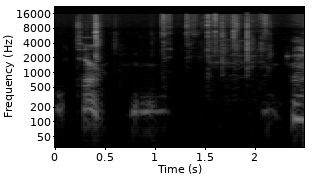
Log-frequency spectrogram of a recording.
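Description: Small clicks and crinkles from a stack of foil trading-card packs being handled and squared by hand. Several clicks come in the second half, and a brief murmured voice sounds twice in the first half.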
